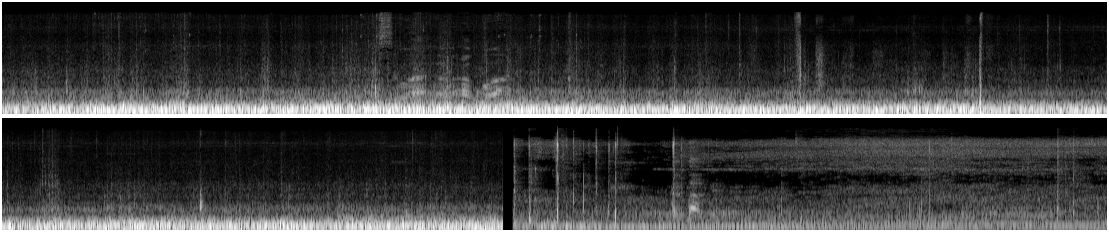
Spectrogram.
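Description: A loud, steady low rumble with no clear rhythm that cuts off suddenly about sixteen seconds in. It gives way to a much quieter, high, even chirring of night insects.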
